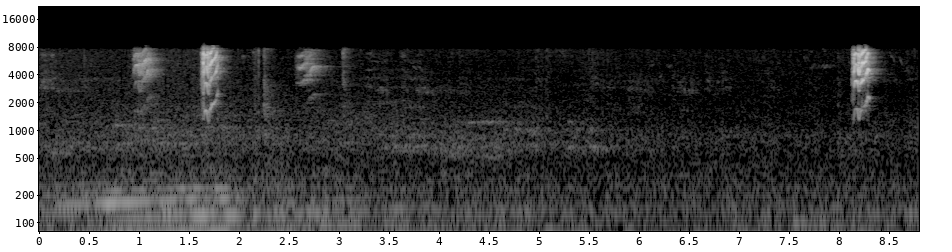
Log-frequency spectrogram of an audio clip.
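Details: Caged double-collared seedeater in tui-tui song, meant to rouse another caged bird into singing: a burst of four quick, harsh, high buzzy notes, then a long pause and one last loud note, over a low hum.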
